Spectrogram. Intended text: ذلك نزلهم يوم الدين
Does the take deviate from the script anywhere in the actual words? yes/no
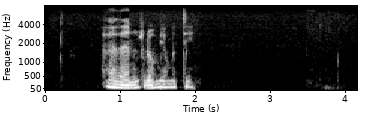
yes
